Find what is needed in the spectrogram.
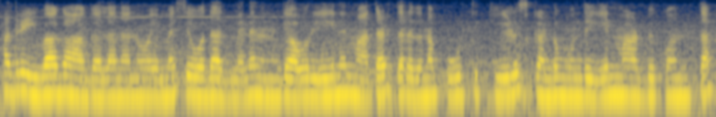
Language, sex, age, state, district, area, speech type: Kannada, female, 30-45, Karnataka, Hassan, rural, spontaneous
